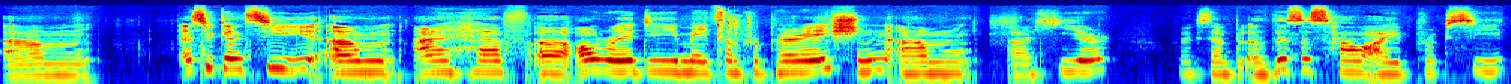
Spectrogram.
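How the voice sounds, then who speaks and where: Slow, hesitant woman with an accent. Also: a little high, steady tone. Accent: Russian and Bavarian German. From Russia. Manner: hesitant, many fillers, giggly; drops to a soft near-whisper while coloring. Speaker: art tutorial creator. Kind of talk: casual drawing tutorial.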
